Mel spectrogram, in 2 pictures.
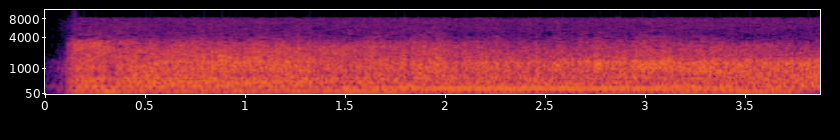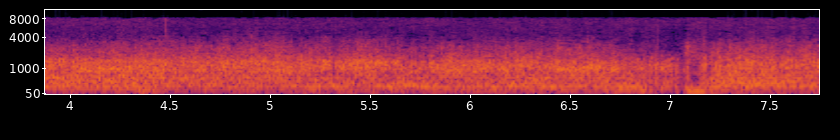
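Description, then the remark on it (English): A loud, steady roar of droning Japanese aircraft engines with a low humming tone, mixed with continuous rumbling blasts of bombs exploding as the planes bomb the American naval base at Pearl Harbor, Hawaii, on December 7, 1941; no voices, just sustained chaotic noise throughout. “Japanese planes bombed the American naval base at Pearl Harbor, Hawaii on December 7, 1941.”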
